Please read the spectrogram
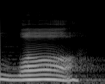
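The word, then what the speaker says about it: الله: Wallah, lam pada lafaz Allah dibunyikan secara tafkhim karena huruf sebelumnya yang waw ini barisnya fathah. Maka cara bacanya ditebalkan, pangkal lidah kita angkat, bunyinya Allah. Wallah.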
